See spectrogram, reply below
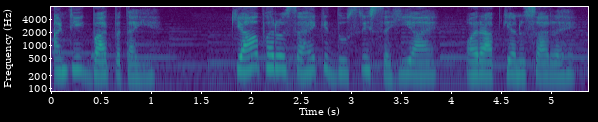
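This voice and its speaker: A woman voicing a kind, long-suffering young wife in a cartoon story, high and earnest. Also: measured pace, music in the background, close to an everyday voice.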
